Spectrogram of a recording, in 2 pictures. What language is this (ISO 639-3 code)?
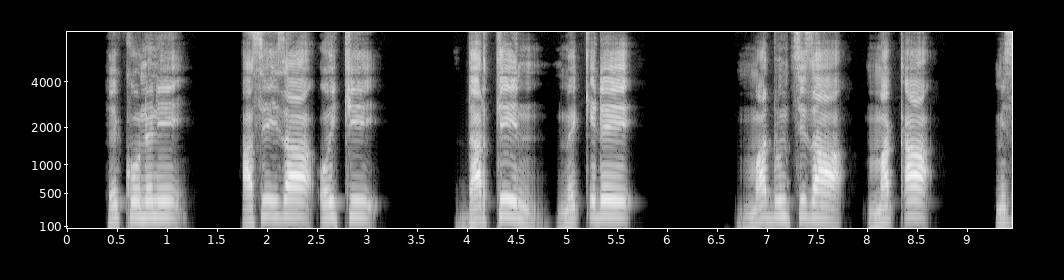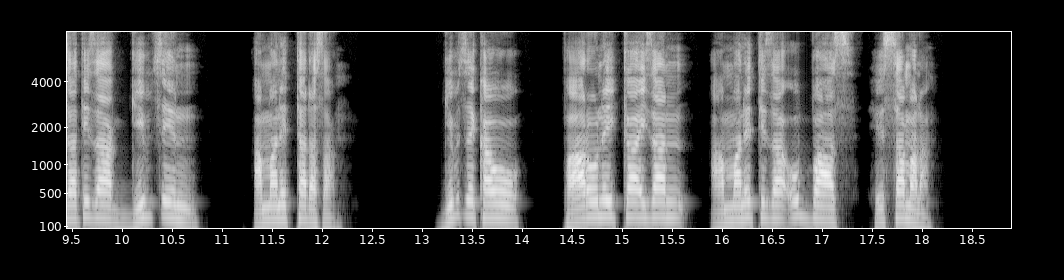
gmv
